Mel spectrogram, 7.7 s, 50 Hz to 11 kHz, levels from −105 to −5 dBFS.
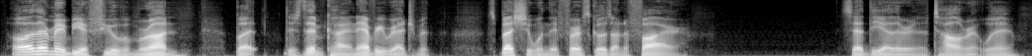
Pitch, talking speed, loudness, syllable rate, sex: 100 Hz, 230 wpm, -21 LUFS, 7.7 syllables/s, male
